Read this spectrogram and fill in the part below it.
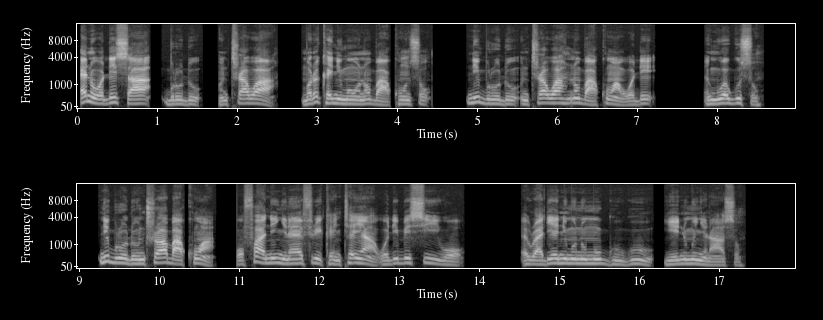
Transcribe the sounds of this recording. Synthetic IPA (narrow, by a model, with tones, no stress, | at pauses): ɛ˦nã˨wɔ˨dɪ˦saː˨˦bɾo˨do˨ | n̩˨tʰɾa˦wɔ˦a̰˨ | mɔ̃˨ɾɪ˦kʰæ˦nĩ˨mʊ̃˨wɔ˨nʊ̃˦baː˨kʰʊ̃˦n̩˦sʊ˦ | nɪ̃˦bu˨ɾo˨do˨n̩˨tʰɾa˦wa˦nʊ̃˦baː˨kʰʊ̃˦a˨wɔ˨dɪ˦˨ | ŋũ˦æ˦ɡu˦sʊ˨ | nɪ̃˦bu˨ɾo˨do˨n̩˨tʰɾa˦a˦baː˨kʰʊ̃˦a̰˨ | wɔ˨fa˦˨nɪ̃˦ɲĩ˨nãː˦fi˦ɾi˨kʰɛ̃˨ntʰɛ̃˦na˨wʔɔ̰˨dɪ˦be˦siː˦˨wɔ˨ | æ˨wu˨ɾa˨dɪ˦ɛ˦nĩ˦m̃˦nʊ̃˦mʊ̃˦ɡuː˨ɡuː˦˨jeː˨˦nũ˦mũ˦ɲĩ˨nãː˨˦sʊ˨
